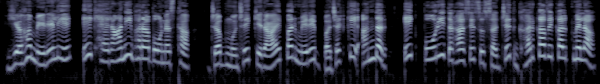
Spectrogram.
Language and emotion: Hindi, surprised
